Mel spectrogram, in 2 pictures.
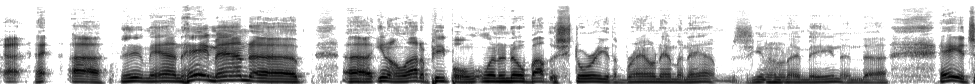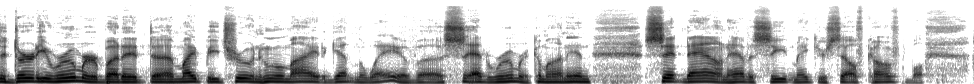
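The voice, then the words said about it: Imitates another person's voice. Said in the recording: “throw some David Lee Roth at ... Underrated impression ... give us some Diamond Dave”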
